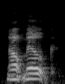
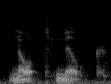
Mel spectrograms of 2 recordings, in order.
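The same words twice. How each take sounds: First: Rising, doubtful on milk; milk pushed up and a bit louder as a question; incredulous question. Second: Low, breathy, falling Not milk; milk said low and soft, settled, not asked; hushed confirmation. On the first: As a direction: ask Not milk? with a lift on milk. Questioning the snake milk idea. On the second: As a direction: drop Not milk. down to a near whisper. Confirming flatly, answering her own question. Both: Acted.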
